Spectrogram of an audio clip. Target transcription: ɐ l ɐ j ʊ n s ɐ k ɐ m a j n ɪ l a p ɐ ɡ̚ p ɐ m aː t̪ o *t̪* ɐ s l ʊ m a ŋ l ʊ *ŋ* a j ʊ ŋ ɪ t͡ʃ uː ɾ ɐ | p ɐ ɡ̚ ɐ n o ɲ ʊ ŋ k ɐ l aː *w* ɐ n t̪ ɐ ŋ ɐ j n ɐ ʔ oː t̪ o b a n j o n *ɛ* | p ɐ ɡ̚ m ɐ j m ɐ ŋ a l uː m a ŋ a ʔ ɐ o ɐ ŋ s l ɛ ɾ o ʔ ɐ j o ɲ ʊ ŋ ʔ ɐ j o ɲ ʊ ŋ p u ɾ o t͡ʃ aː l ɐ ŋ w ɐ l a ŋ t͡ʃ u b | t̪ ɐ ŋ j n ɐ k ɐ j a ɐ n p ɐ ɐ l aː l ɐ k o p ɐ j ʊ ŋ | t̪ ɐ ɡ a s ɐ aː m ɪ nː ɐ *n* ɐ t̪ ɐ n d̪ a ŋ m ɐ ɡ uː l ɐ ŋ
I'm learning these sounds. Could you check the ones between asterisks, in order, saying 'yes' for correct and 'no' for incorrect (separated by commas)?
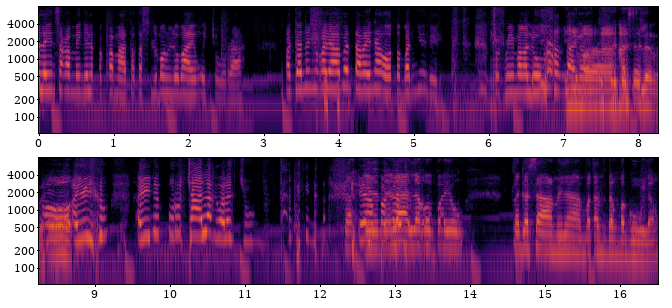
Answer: yes, no, no, yes, no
